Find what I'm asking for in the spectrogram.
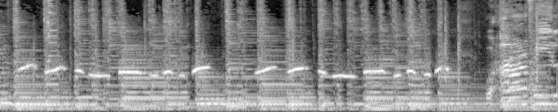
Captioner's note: whistling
